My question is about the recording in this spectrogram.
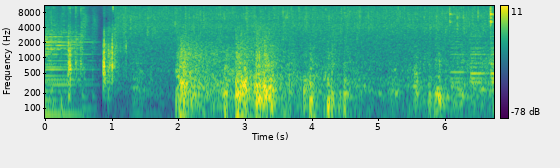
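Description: Steady rain with a loud, low rumble of thunder that starts about two seconds in and trails off over the next few seconds.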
